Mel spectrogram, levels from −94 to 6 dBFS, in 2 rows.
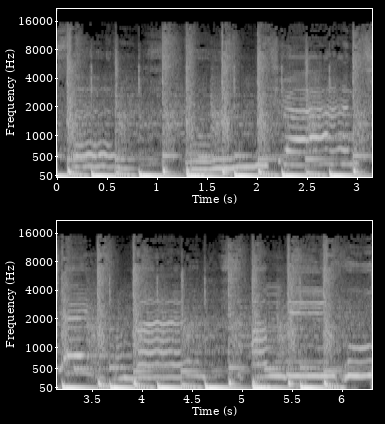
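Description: Throughout, crude rate conversion repeats nearest samples, fitting 44.1 to 48 kHz, leaving gritty inharmonic fizz roughly 30 dB down, seen as stray spectrogram lines.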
